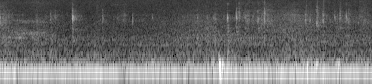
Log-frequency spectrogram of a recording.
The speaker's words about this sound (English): I can't see what I'm typing in. I don't even know what I'm typing.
